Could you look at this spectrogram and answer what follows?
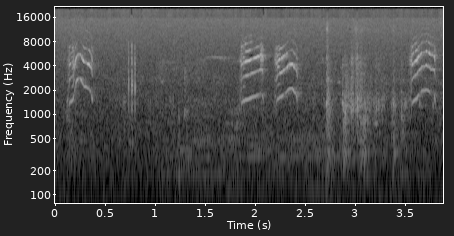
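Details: Young conin learning to sing, giving long squeaky nyecet calls: harmonic, slurred chirps in irregular bursts, with clicks and knocks between them.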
